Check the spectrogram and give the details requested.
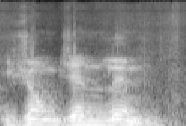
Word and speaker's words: Hyoung-Joon Lim: Jong Jin Lim that's how you're pronouncing your name.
